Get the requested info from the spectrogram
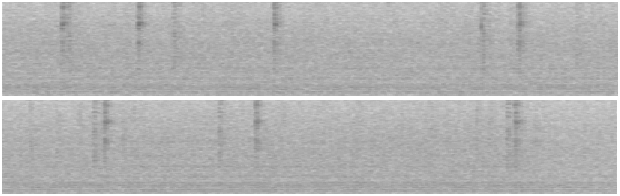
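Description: Steady mechanical room hum with a low drone, like a running fan, and a few faint, sharp high ticks scattered through it.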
